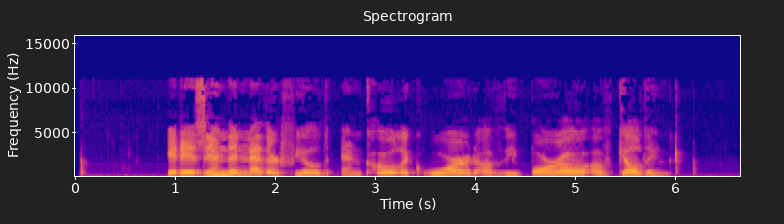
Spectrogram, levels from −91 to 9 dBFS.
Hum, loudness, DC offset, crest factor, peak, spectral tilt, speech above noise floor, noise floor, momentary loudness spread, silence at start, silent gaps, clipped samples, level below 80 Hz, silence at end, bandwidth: none; -16 LUFS; under 0.1%; 16 dB; -2 dBFS; -3.5 dB/octave; 39 dB; -55 dBFS; 13 LU; 0.05 s; none; under 0.1%; -64 dBFS; 0.6 s; 11.5 kHz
